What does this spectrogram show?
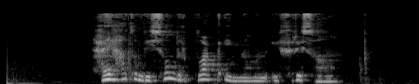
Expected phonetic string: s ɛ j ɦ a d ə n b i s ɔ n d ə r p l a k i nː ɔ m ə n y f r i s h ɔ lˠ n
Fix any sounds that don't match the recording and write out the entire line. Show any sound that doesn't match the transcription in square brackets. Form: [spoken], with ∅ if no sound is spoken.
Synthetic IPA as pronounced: [h] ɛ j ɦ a [t] ə n b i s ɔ n d ə r p l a k i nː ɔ m ə n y f r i s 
